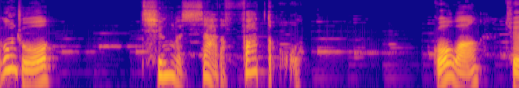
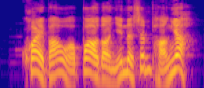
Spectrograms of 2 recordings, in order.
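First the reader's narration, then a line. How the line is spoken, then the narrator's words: Loud call. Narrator (Chinese): 青蛙大声叫道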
